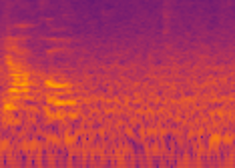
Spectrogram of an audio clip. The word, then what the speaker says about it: Jakob: Jakob. Jakob? These J's are pronounced like Y's, by the way.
